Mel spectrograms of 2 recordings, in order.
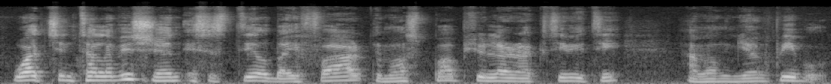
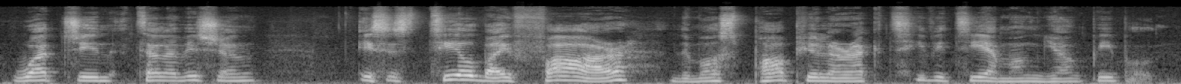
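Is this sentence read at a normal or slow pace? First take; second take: normal; slow. First: It is read at a normal conversational pace. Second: It is read at a slow, careful pace.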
